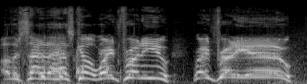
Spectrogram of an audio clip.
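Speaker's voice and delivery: callout shout. Real, not acted. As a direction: shout the enemy position. Calling out enemy position.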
